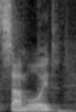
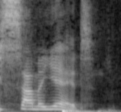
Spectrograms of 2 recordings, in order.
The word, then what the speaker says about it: Samoyed: we just haven't bothered but uh, it's it's not Samoyed because uh, I'm from Sussex. I said Samoyed. Uh, it's actually Samoyed. Uh, is how you say it correctly, according to Google.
